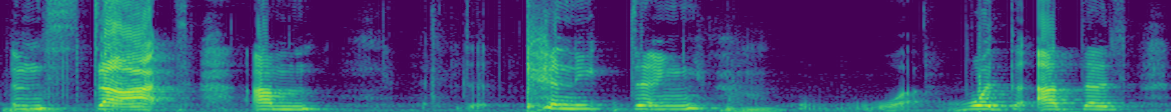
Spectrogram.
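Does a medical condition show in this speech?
Yes: cerebral palsy; speech obviously affected.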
